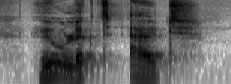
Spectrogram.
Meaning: inflection of uithuwelijken: 1. second/third-person singular present indicative 2. plural imperative
- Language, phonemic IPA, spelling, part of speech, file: Dutch, /ˈhywᵊləkt ˈœyt/, huwelijkt uit, verb, Nl-huwelijkt uit.ogg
